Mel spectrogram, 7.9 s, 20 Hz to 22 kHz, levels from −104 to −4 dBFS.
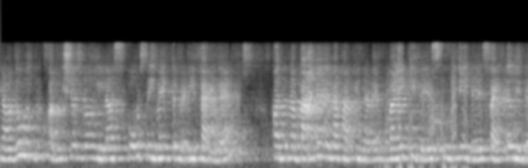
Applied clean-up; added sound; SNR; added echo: neural separator model SepFormer DNS4.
